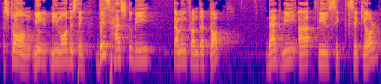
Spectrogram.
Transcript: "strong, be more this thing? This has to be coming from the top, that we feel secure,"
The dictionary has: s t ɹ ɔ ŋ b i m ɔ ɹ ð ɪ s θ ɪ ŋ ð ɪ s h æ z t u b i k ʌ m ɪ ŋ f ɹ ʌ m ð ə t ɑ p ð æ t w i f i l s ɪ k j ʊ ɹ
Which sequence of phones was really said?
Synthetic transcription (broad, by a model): s t ɹ ɔ ŋ b i m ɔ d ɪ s t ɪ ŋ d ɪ s h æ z t u b i k ʌ m ɪ ŋ f ɹ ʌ m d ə t ɑ p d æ t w i f i l s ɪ k j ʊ ɹ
